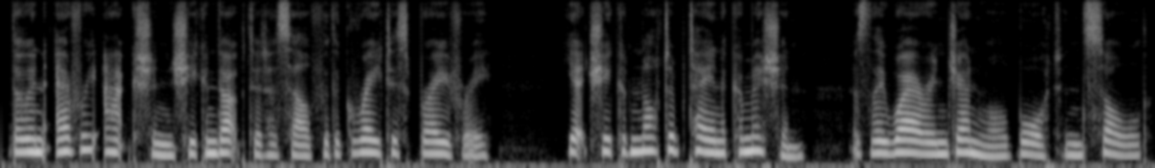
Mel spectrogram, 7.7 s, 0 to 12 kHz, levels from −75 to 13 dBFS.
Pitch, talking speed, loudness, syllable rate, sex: 205 Hz, 205 wpm, -18 LUFS, 6.1 syllables/s, female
